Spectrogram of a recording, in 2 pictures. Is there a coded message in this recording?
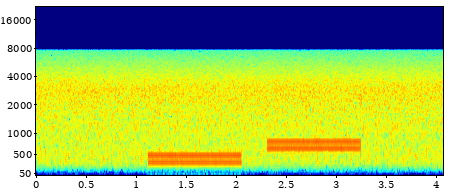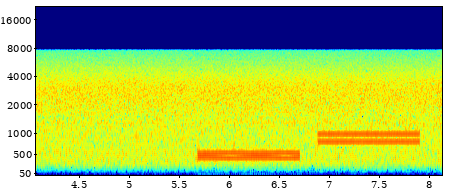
Yes: aircraft SELCAL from 1.1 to 7.9 s, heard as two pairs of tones, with radio hiss and a squelch burst at the end. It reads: AE-HK DF-KM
